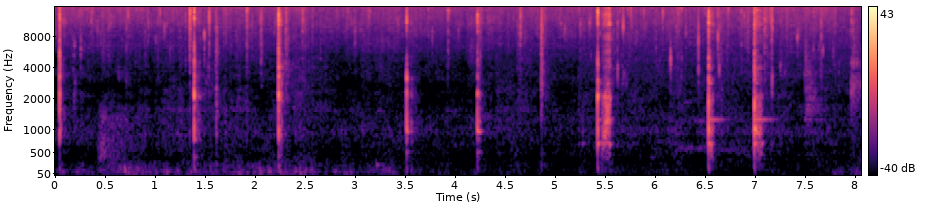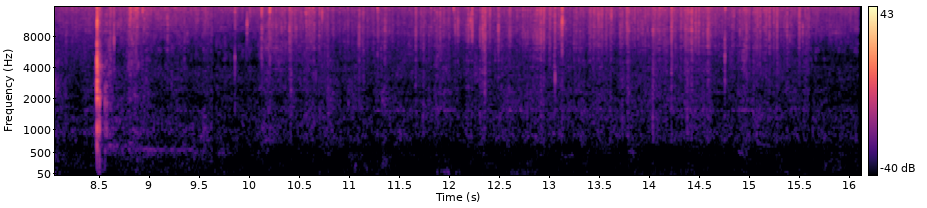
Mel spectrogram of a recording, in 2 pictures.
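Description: A spoon clinking and scraping against a small stainless saucepan as sauce is scooped out and spread, about nine sharp clinks over the first eight or nine seconds, then only a faint steady hiss.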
